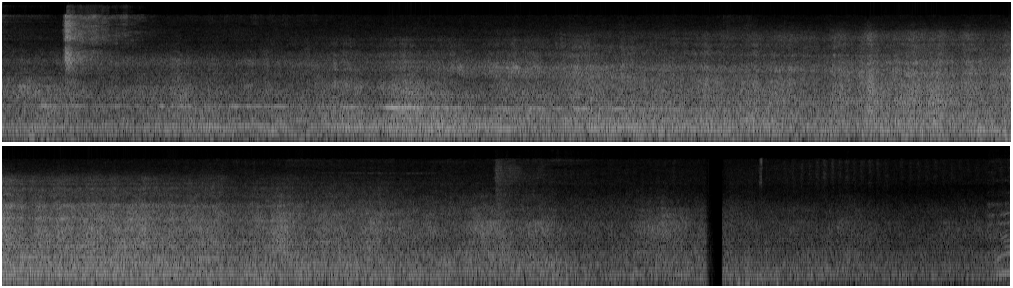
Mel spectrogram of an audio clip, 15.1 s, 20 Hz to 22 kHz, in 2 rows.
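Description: An Airbus A350 jet airliner's engines roar steadily with a broad rushing noise and faint whine, loud and sustained, then cut off abruptly near the end.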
